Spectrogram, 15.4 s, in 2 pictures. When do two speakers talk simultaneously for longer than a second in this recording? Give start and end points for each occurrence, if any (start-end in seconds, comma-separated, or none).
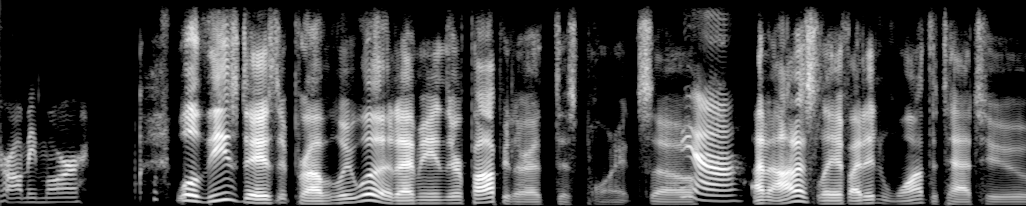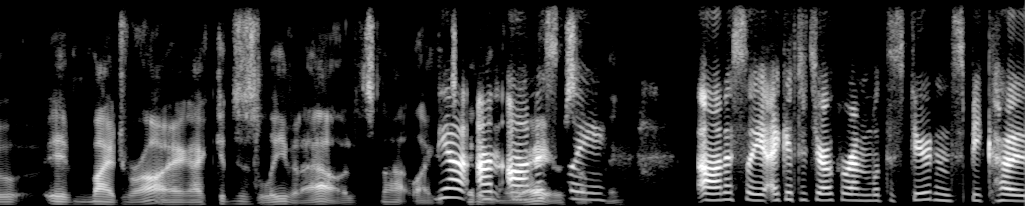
10.9-12.3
